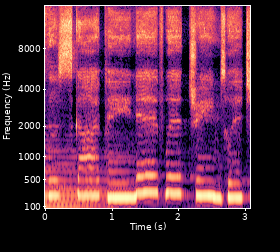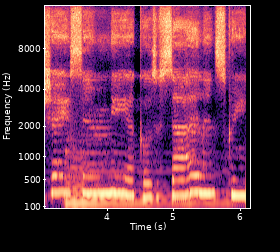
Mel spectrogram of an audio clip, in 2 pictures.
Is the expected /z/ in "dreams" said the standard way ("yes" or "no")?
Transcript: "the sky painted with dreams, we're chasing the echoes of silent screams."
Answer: yes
